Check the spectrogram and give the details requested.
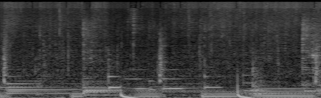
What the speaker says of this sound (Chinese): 然后投入豆干后拌匀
